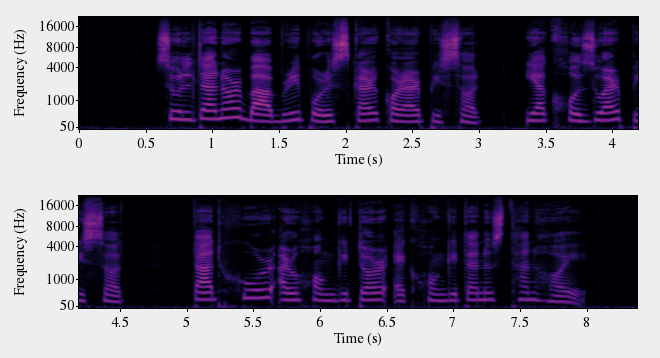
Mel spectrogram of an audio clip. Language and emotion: Assamese, neutral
